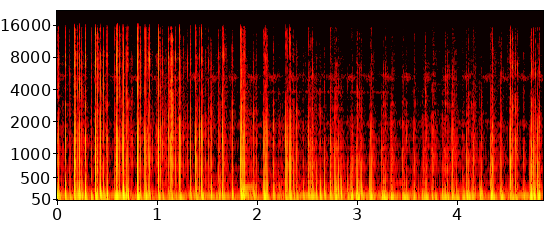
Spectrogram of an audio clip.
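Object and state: Leather wallet.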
